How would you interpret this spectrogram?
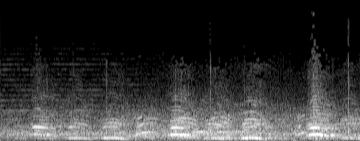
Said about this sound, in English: The players rode two to a cable car bus, and every new player brought an eruption of cheers and chants from the crowd.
